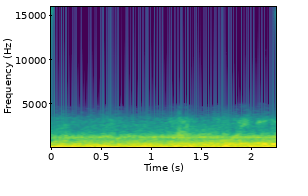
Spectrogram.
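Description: Steady running rumble of a train in motion, heard from inside the carriage through a phone's microphone.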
